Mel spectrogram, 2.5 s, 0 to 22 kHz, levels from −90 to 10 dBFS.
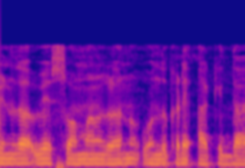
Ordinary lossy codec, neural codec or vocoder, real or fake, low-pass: none; codec, 16 kHz, 8 kbps, FreqCodec, larger model; fake; 7.2 kHz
